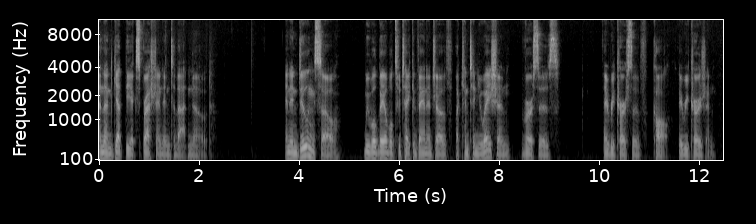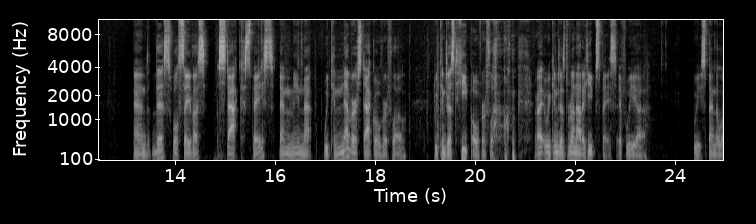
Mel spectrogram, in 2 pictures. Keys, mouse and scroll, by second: 0.6 click, 1.2 click, 15.2 click, 15.6 click, 15.7 double click, 16.4 click, 18.7-19.3 scroll up 1, 19.3-20.9 scroll up 1, 22.9-23.6 scroll up 1, 23.6 click, 24.6 click.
